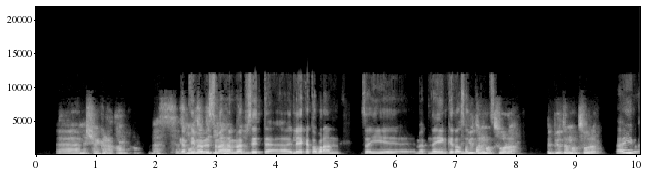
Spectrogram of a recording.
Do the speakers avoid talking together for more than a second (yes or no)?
no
